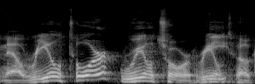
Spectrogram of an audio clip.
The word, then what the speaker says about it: Realtor: Realtor. The additional A that people add is silent, so it's Realtor.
